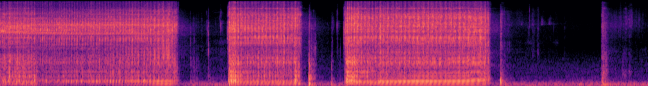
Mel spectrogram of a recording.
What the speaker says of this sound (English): I'm gonna put them head to head and let's see which one drills first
